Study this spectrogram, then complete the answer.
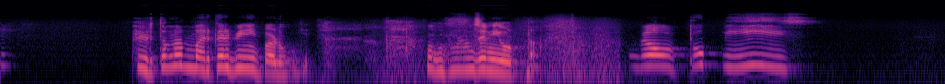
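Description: A young woman speaks close by with emotion.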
